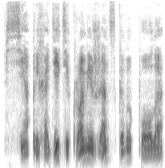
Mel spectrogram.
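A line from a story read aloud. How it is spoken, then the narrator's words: Whisper. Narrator (Russian): шепнул он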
